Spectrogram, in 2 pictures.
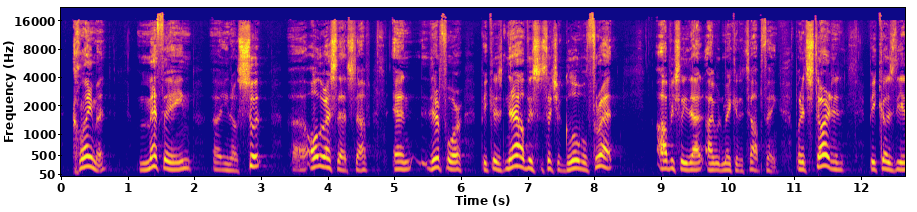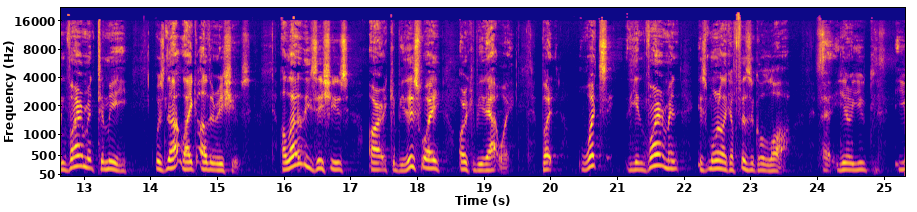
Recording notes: This program was recorded in front of a live audience at The Marines Memorial Theatre in San Francisco.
